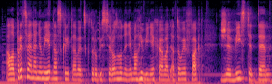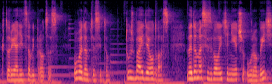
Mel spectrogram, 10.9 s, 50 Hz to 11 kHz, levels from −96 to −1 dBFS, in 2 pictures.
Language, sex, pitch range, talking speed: Slovak, female, 165-195 Hz, 210 wpm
